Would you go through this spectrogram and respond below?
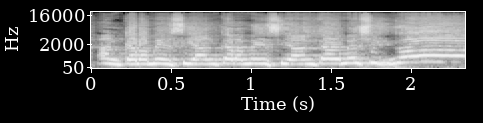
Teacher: এই যে লটা অনেক টেনে উচ্চারণ করা হয়। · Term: তরল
